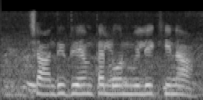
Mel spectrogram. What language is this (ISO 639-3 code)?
bho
